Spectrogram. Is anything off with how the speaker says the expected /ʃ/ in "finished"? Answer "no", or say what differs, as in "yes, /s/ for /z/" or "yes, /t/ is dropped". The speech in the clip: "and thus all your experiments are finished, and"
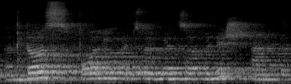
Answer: no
